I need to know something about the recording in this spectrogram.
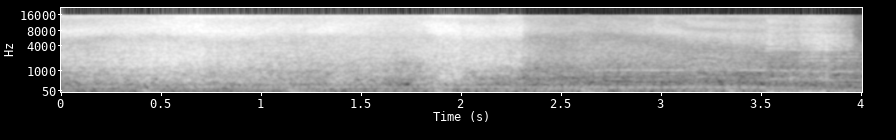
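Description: High-pressure wash wand spraying water onto a car's body: a loud, steady hiss that drops to a softer hiss a little over two seconds in.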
